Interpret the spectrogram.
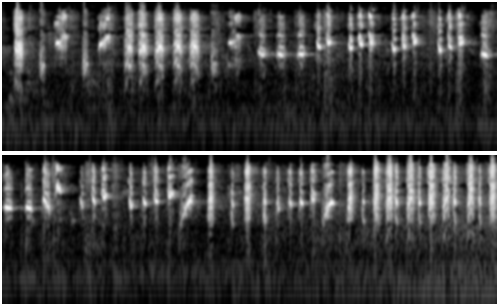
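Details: Long-tailed shrike singing in the morning in Indonesia: a fast, continuous stream of sharp, high chirps and short whistled slurs, some notes rising or falling, packed several per second, with a quiet background.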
